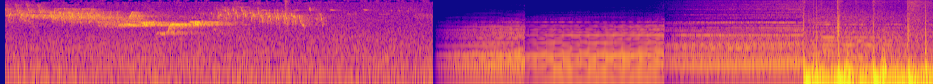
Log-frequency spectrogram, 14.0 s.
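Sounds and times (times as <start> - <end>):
birds chirping: 0.1 - 6.5.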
